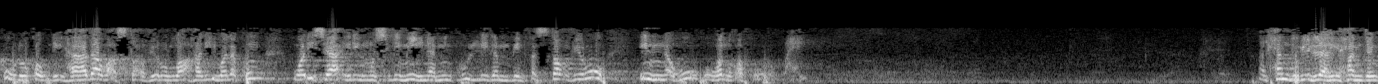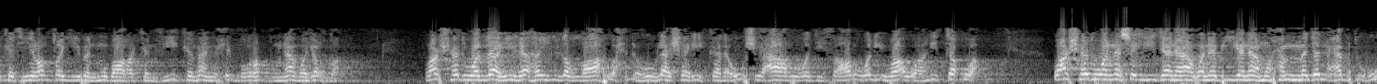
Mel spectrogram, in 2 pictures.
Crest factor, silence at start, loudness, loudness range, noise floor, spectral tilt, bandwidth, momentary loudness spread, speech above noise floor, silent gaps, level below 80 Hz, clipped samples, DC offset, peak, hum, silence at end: 12 dB; 0 s; -11 LUFS; 7 LU; -43 dBFS; -8 dB/octave; 7.4 kHz; 9 LU; 33 dB; none; -32 dBFS; 0.3%; under 0.1%; 0 dBFS; none; 0 s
